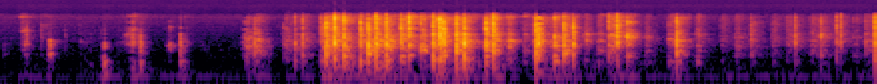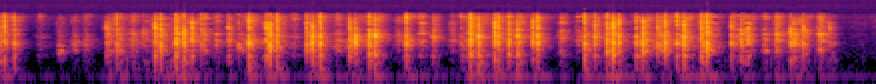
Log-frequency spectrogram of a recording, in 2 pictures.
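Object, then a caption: Plastic spray bottle. A clear, hollow plastic e.l.f. facial oil mist spray bottle, partly filled with blue liquid and held in both hands, is tapped and scratched with long painted acrylic nails. A few sparse, crisp taps open the clip, then dense bursts of rapid clicking and scratching run through the rest, with a brief lull in the middle. There is a faint low hum underneath.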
